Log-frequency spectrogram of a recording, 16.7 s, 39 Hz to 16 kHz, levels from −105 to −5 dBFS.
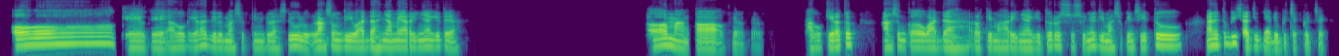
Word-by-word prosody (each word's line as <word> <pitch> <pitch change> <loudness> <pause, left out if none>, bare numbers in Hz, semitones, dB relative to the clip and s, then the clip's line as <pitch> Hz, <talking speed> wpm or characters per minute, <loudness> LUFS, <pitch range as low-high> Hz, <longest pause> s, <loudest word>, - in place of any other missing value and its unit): Oke 150 +3 +3 0.2
oke, 95 0 -6 0.2
aku 100 +2 -2
kira 110 +5 -2
dimasukin 100 -1 -5
gelas 100 -1 -4
dulu, 120 -3 +1 0.2
langsung 105 +1 +3
di - - 0
wadahnya 105 0 +2
Marienya 105 +1 +1
gitu 115 0 -3
ya? 90 - -12 2.3
Oh, 120 +4 +5
mangkok, 95 -2 +3
oke - - -14
oke-oke. - - -19 0.5
Aku 100 +2 -2
kira 110 +1 +5
tuh 145 - +4 0.4
langsung 105 +1 0
ke - - -1 0.2
wadah 100 -1 +2 0.3
roti 100 +1 -3
Marienya 100 0 -2
gitu 95 +1 -7
terus 115 -2 -2
susunya 100 +3 -4
dimasukin 100 0 -4
situ. 105 +5 0 0.6
Kan 120 - +7
itu 145 - -7
bisa 165 - +3
juga 110 -2 -1
dibejek-bejek. - - -7
105 Hz, 125 wpm, -26 LUFS, 100-120 Hz, 2.3 s, Kan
